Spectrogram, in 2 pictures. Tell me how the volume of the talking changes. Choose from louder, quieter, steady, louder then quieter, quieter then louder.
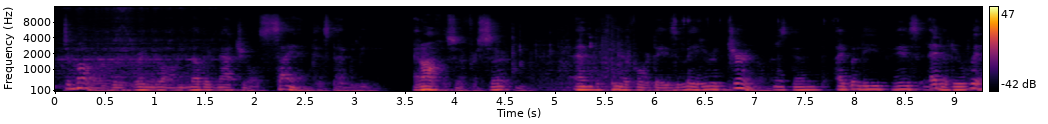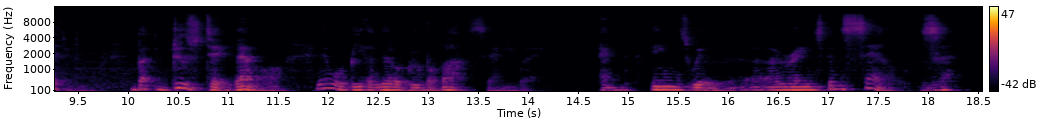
steady.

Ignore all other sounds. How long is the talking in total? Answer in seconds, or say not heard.
18 s.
